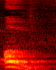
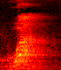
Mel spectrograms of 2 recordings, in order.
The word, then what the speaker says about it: won: Look at that, most of the students make the mistakes here. They say they own. The actual pronunciation will be won.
